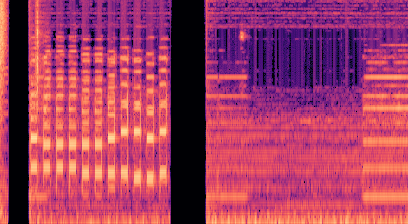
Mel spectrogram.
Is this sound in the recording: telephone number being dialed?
yes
